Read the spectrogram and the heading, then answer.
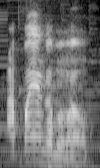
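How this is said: It sounds harsh and stern, with heavy emphasis. The listener is being scolded. "Sedangkan saat menjadi penghukum"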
